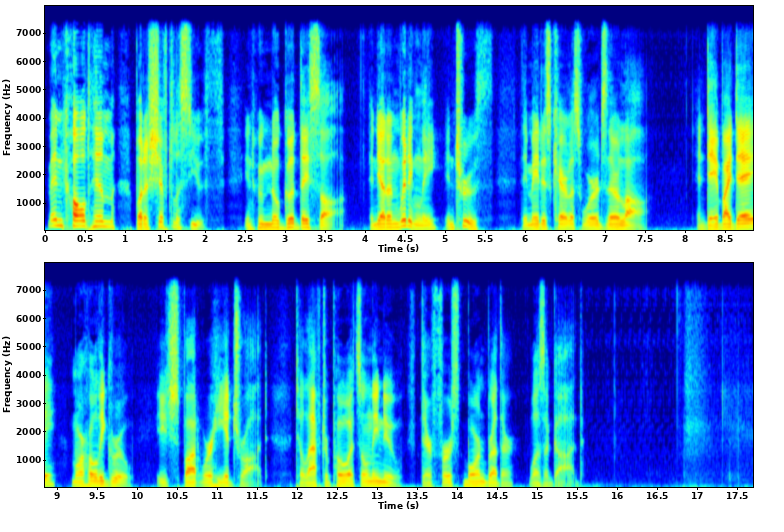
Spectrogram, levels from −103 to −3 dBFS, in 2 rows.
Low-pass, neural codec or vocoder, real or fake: 7.2 kHz; codec, 16 kHz, 0.9 kbps, LongCat-Audio-Codec; fake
